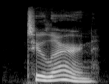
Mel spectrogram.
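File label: "to learn", English, female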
